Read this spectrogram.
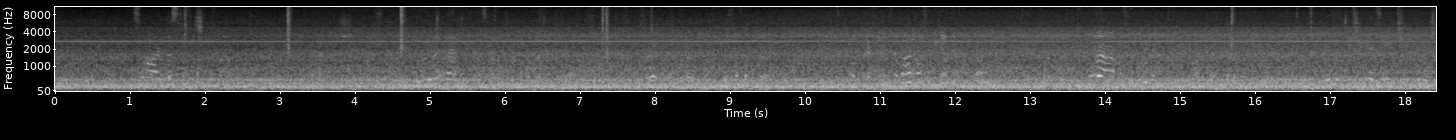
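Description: An aircraft rumbles as it rolls along the ground.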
